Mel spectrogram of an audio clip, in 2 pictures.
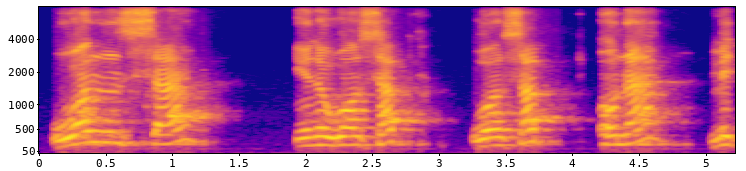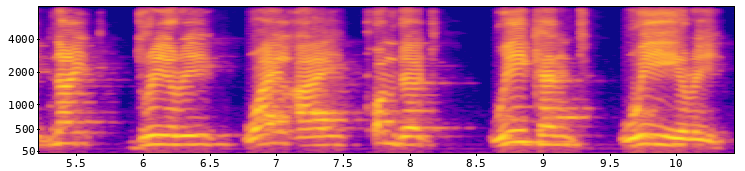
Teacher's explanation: That is 8 lines of trochees, pairs of syllables. The first one is stress and the second one is unstress. All these verses, all this poem is written in the same form, trochaic meter.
